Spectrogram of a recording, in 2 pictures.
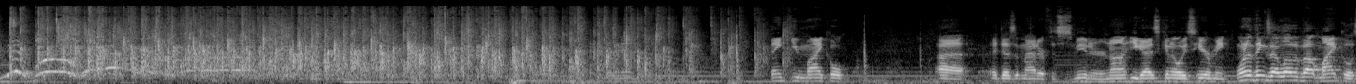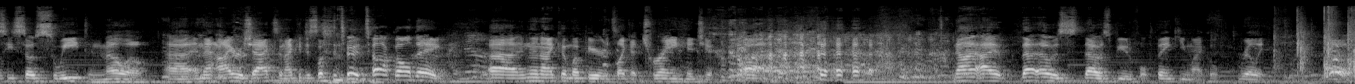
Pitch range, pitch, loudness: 130-160 Hz, 145 Hz, -19 LUFS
